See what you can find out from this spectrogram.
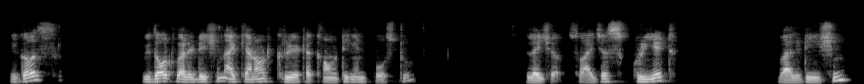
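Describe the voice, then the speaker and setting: A man giving an unscripted screen-share software tutorial, thinking aloud in short, halting fragments. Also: medium pitch, husky, no echo, muffled recording.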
